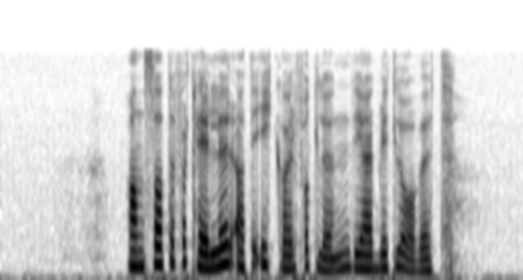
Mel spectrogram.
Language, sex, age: Norwegian, female, 54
